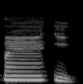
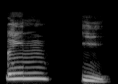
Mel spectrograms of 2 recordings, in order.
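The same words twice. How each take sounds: First: The n sound is hidden and blurred. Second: The n sound is fully and clearly pronounced. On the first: The speaker calls it wrong. "I'm not saying قِنْ إِ. I'm not trying to hide" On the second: The speaker calls it right. "I'm making the cough clear"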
